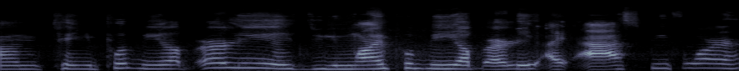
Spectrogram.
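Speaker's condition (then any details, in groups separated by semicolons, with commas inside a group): Mild cerebral palsy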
